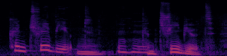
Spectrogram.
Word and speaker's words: contribute: Contribute. contribute. 그래서 또는 contribute라고 발음하는 경우도 있어요. Oh, yeah. You can say it both ways.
